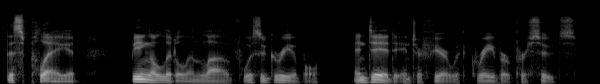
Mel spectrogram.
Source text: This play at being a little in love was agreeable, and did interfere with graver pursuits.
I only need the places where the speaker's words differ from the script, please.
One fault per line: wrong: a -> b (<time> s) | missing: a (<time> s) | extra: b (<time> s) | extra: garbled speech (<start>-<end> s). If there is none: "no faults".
no faults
